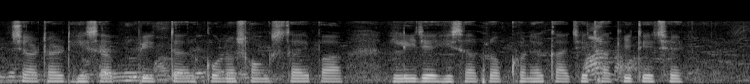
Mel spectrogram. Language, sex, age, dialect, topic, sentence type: Bengali, male, 18-24, Western, banking, statement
